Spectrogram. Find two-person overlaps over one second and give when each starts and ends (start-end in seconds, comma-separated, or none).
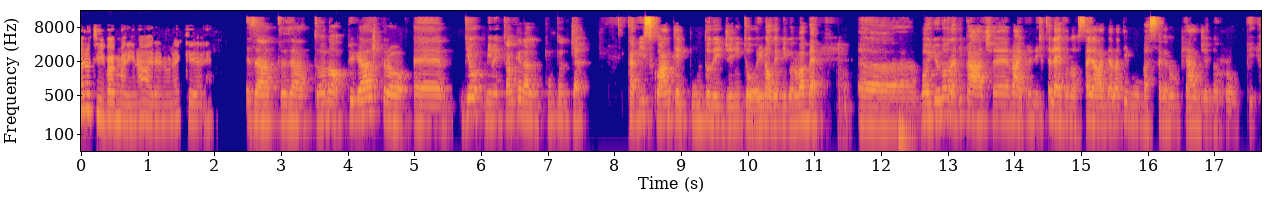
none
